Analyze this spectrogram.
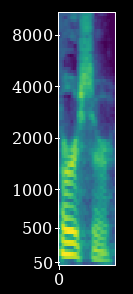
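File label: "bursar", US English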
